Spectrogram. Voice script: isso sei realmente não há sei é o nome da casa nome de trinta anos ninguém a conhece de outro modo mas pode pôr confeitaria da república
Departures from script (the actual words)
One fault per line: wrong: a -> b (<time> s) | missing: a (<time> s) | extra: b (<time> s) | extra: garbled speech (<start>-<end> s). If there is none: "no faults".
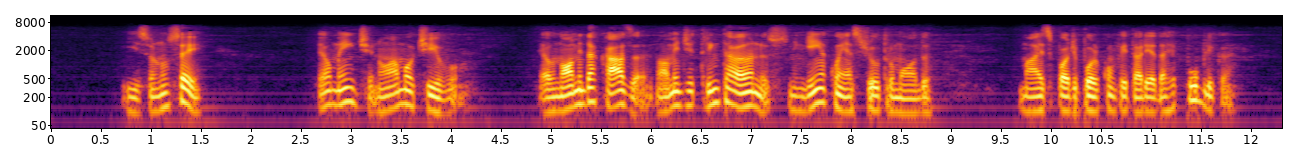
extra: não (1.1 s)
wrong: sei -> motivo (3.5 s)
